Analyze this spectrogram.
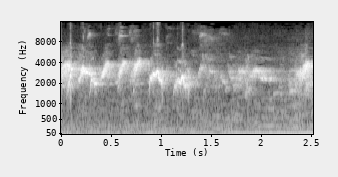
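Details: A caged red-whiskered bulbul used as a trapping decoy, singing hót đấu fighting song: a brief flowing string of fast, sweet warbled notes, a little slurred and bouncy.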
